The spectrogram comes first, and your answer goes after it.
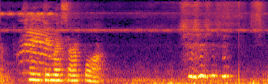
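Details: Pet cat being given a body massage indoors, uttering a drawn-out series of harmonic meows that rise at the end, then a shorter, softer call after a pause, while a person talks in Khmer throughout.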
